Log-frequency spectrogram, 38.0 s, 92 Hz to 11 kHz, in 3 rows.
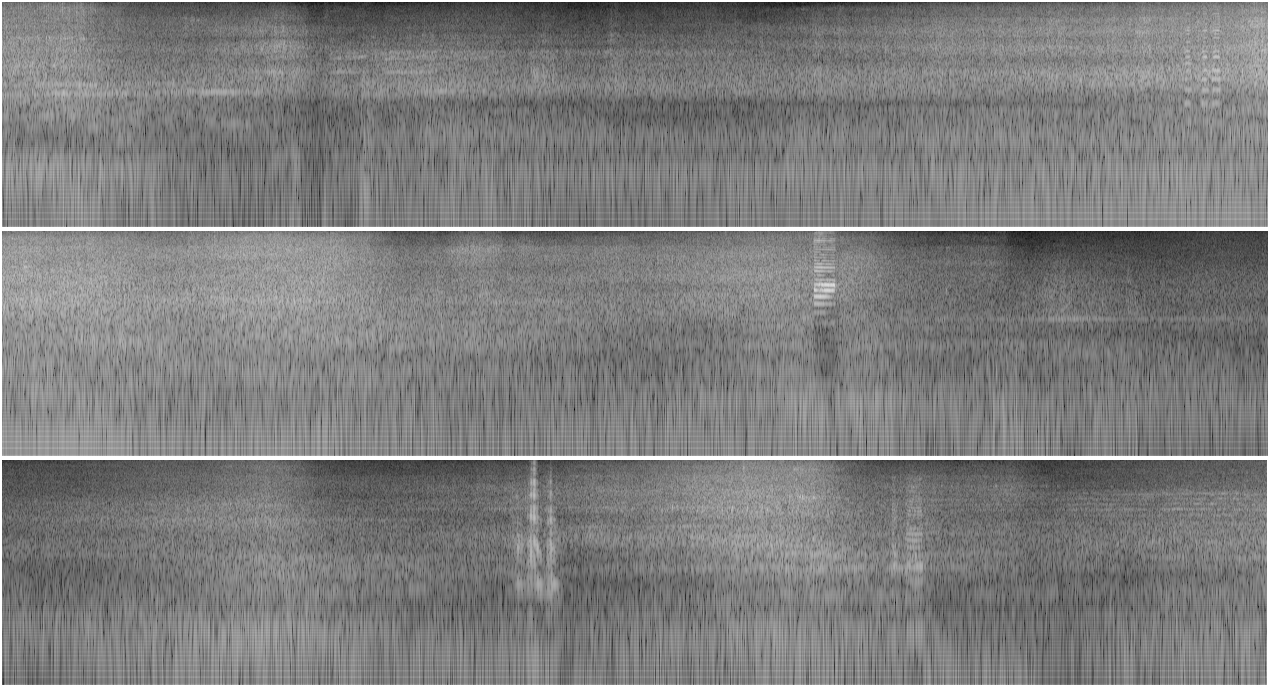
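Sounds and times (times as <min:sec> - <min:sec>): diesel tractor engines driving past: 0:00.0 - 0:37.9
short horn toot: 0:30.4 - 0:31.0.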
